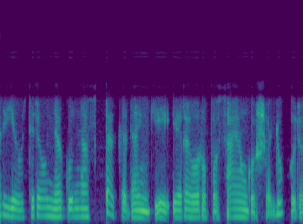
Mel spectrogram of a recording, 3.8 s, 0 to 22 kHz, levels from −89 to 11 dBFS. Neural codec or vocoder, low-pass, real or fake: none; 9.9 kHz; real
